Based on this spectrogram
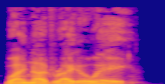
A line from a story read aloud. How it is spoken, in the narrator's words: Javert replied, in his most imperious tone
